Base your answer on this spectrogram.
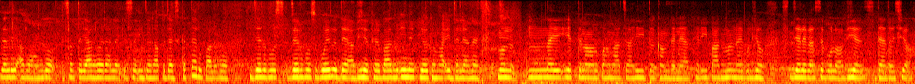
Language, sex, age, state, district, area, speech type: Maithili, female, 18-30, Bihar, Begusarai, rural, spontaneous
